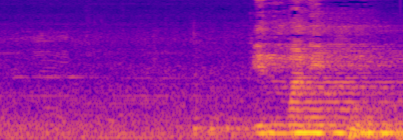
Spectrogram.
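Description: A young man sings loudly into a microphone in a large hall.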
